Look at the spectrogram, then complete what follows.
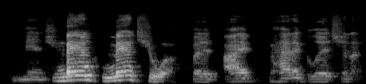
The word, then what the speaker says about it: Mantua: It is pronounced Mantua. But I had a glitch that one day, and I said Mantua.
